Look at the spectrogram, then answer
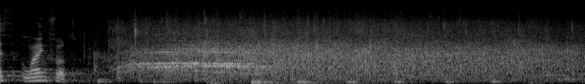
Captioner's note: applause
